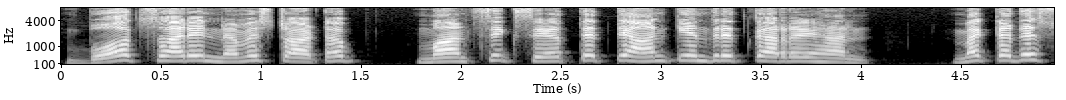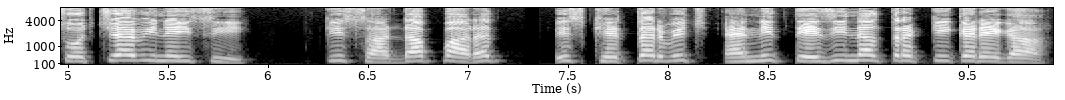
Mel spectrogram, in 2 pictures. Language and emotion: Punjabi, surprised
